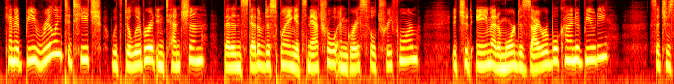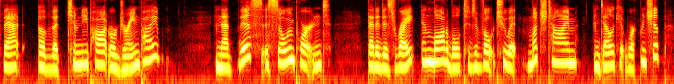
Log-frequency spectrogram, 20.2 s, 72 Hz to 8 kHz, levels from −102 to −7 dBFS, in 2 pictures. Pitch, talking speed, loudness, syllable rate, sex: 225 Hz, 180 wpm, -19 LUFS, 5.4 syllables/s, female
